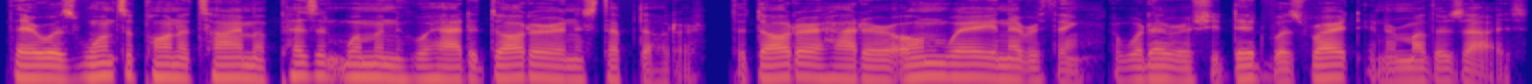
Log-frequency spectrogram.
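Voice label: English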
